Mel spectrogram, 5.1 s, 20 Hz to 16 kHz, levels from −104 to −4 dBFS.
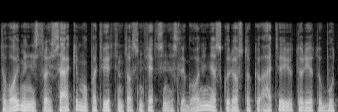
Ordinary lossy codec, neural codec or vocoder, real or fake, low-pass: Opus, 64 kbps; none; real; 7.2 kHz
